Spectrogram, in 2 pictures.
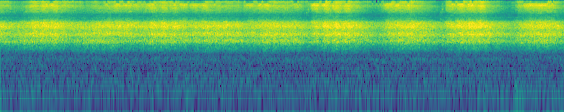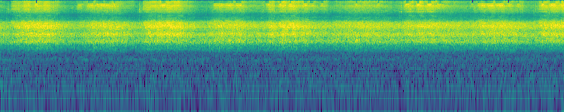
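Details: A dense nighttime cicada swarm in summer fills the air with a steady, high, hissing drone that pulses gently.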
